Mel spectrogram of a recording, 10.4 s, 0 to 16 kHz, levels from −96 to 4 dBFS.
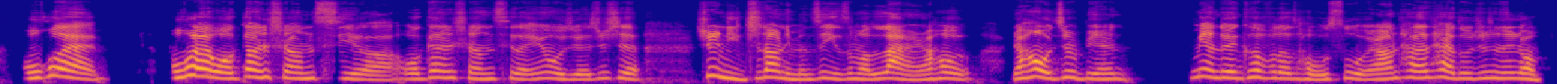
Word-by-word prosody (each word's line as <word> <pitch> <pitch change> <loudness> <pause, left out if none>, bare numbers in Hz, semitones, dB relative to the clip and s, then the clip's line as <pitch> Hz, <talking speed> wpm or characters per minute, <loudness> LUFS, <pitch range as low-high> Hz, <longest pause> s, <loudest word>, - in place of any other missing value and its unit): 不 265 +2 +1
会 370 - 0 0.7
不 280 - +1
会， 360 -2 +9
我 260 -3 +5
更 310 +3 +2
生 265 -4 -2
气 250 -2 -7
了 195 -1 -5
我 230 0 -3
更 285 +3 -1
生 240 -4 -4
气 240 +2 -10
了。 220 -2 -3
因 225 - -6
为 260 - -4
我 230 - -2
觉 210 0 -4
得 210 - -3
就 255 +5 -9
是 250 -5 -3 0.4
就 375 - -1
是 - - +4
你 265 -6 +2
知 210 +6 -5
道 305 0 +4
你 255 - -3
们 215 -1 -3
自 230 - -8
己 245 -4 -4
这 235 - -7
么 225 -2 -2
烂， 235 -3 +2
然 220 +3 -2
后 245 -4 -2 0.2
然 250 +2 0
后 330 +3 +8
我 280 - +5
就 295 +5 -3
是 - - -1
别 235 -2 -3
人 230 -2 -6 0.4
面 310 +1 -1
对 280 -1 +1
客 300 +3 -1
户 270 - -6
的 250 -2 -1
投 220 -3 -4
诉， 225 +1 -5
然 215 +2 -1
后 235 - -1
他 290 +1 -3
的 280 - +2
态 300 -2 +1
度 245 0 -4
就 255 +2 -5
是 275 - -2
那 255 0 -2
种 230 -3 +2
250 Hz, 340 characters per minute, -21 LUFS, 230-280 Hz, 0.7 s, 会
